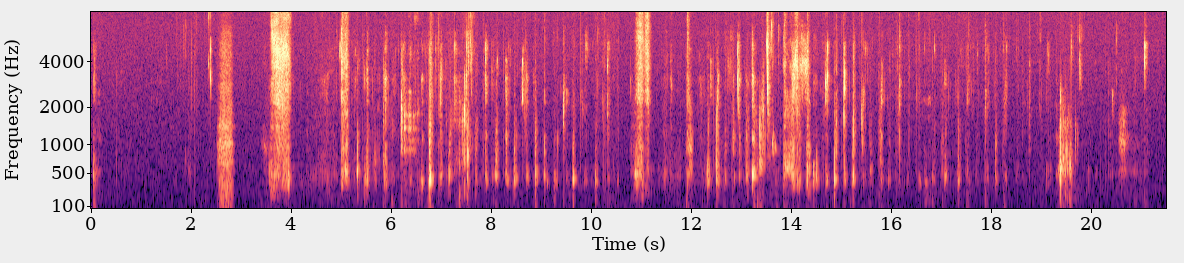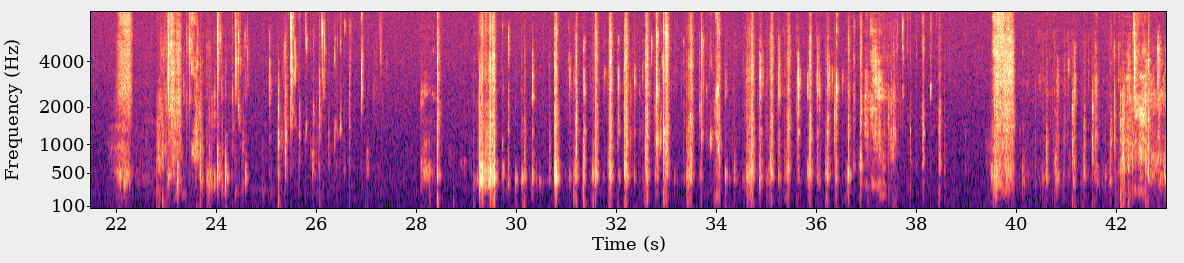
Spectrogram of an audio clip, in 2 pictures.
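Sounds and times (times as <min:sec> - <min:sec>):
chewing: 0:04.9 - 0:10.5, 0:29.2 - 0:38.6, 0:40.4 - 0:43.0.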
